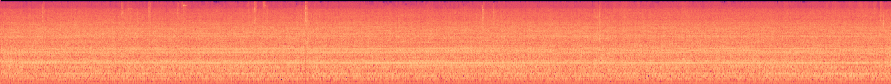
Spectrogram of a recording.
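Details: AC outdoor unit with a Bristol compressor on a no-cooling service call, now running and warming up: a steady, even fan whoosh over a constant compressor hum, no rattles or cycling. The condenser fan and compressor are running normally.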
